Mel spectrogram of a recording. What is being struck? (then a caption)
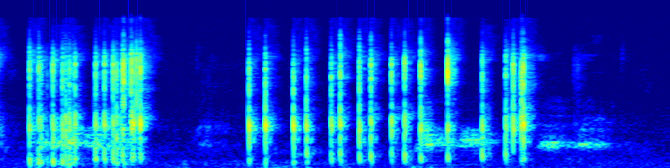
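Plastic hairbrush bristles. A long nail flicks and scratches the white pin bristles of an oval orange and purple plastic hairbrush. It makes rapid, dry, bright plastic ticks that stop almost instantly, first in a dense cluster and then, after a brief pause with faint scratching, in a longer run of crisp, evenly spaced flicks. Softer scraping fades out at the end.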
